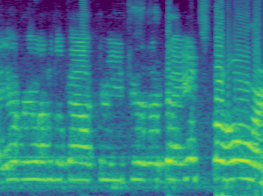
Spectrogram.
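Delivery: high, loud stage call; rally everyone from the microphone; calling the crowd. Acted. Singer on stage summoning all to the dance floor, high and loud.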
